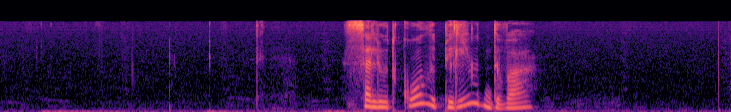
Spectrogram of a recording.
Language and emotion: Russian, neutral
